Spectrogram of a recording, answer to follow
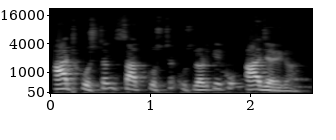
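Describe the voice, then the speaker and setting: A man's voice: sits high, lively intonation, brisk, fairly bright tone. A man teaching a reasoning lesson to students for a coaching video. He talks confidently, promises results and often checks whether the class has understood. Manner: coaxing, asks "clear?" often, calls students dear children.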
